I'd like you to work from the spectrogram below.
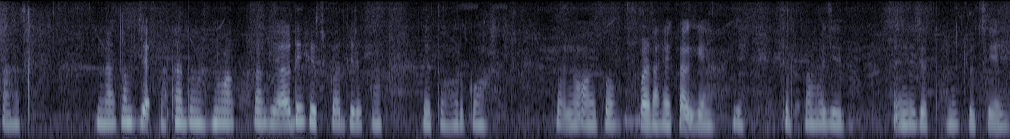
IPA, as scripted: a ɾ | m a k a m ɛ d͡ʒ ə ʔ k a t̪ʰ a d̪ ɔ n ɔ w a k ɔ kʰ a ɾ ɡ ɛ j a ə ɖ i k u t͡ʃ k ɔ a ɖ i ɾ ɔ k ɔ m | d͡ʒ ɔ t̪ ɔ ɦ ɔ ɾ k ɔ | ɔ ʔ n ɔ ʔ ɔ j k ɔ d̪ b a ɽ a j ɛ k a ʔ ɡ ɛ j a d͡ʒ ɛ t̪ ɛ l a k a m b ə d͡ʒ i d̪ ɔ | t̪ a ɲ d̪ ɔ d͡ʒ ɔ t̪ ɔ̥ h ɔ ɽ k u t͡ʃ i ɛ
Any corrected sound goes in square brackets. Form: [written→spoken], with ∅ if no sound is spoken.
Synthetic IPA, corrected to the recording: a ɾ | [m→n] a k a m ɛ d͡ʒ [ə→a] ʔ k a t̪ʰ a d̪ ɔ n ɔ w a k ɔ [kʰ→k] a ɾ ɡ ɛ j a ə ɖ i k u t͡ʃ k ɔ a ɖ i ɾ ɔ k ɔ m | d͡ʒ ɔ t̪ ɔ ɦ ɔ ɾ k ɔ | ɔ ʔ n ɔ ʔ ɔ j k ɔ [d̪→∅] b a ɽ a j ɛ k a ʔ ɡ ɛ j a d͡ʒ ɛ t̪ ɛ l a k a m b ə d͡ʒ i d̪ ɔ | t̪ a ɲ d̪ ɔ d͡ʒ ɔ t̪ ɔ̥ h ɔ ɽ k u t͡ʃ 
